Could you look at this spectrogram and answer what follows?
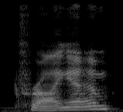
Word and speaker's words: Triam: me beating I think his name is pronounced triam it's t r i a m and so he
